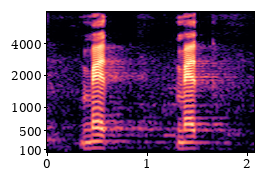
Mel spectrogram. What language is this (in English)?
Santali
